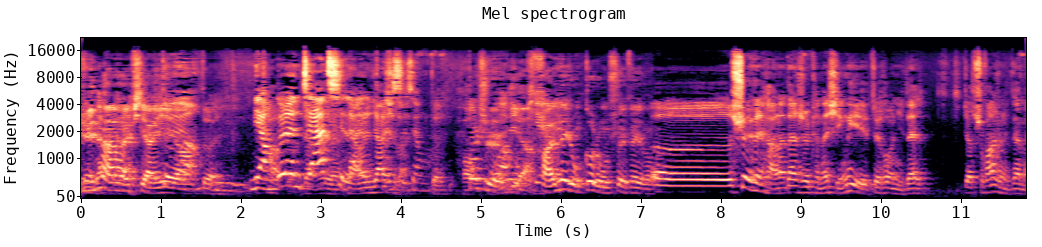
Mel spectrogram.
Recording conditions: poor microphone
